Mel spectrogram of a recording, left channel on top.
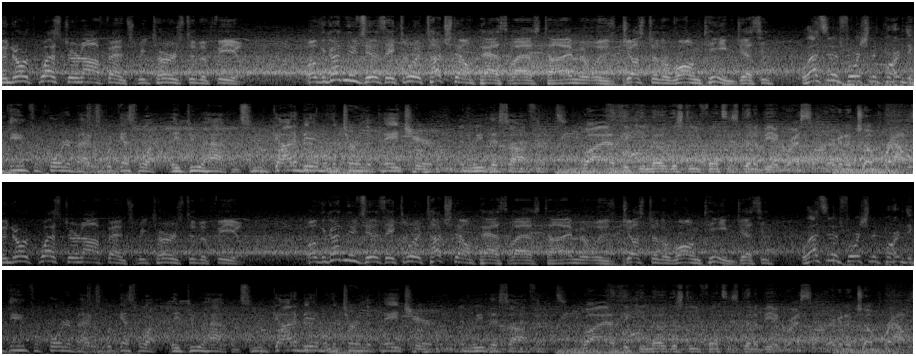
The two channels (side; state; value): right; quieter; 8.8 dB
